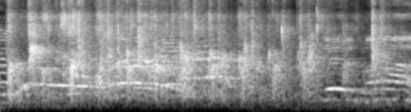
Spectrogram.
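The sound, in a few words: classroom applause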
